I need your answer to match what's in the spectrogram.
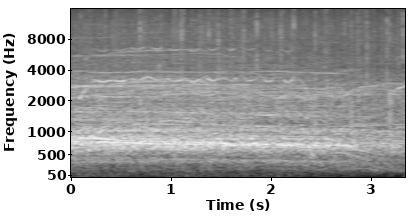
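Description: A large concert crowd at the Muffathalle in Munich applauds and cheers for a band, a dense, steady roar of clapping with scattered whoops and shouts that stays loud throughout, easing off slightly at the very end.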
